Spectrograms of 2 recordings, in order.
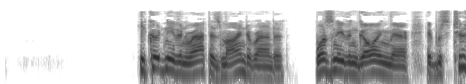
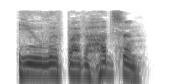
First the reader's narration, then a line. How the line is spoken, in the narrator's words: Josie said faintly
